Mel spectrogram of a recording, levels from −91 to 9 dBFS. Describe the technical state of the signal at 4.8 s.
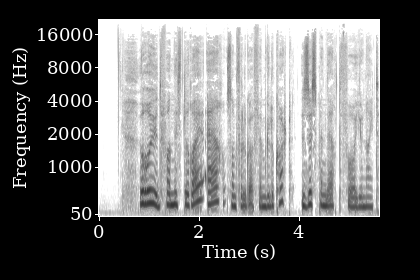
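At 4.8 s the speech carries generation loss, present across the entire clip rather than at that moment alone. It sounds swirly, smeared and hollow, with consonant attacks blurred. The likely cause is repeated lossy re-encoding: each decode-and-encode pass requantises on a shifted frame grid, so noise and spectral gaps accumulate. The character points to around seven MP3 passes at roughly 96 kbit/s, with bandwidth still extending to about 20.1 kHz.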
